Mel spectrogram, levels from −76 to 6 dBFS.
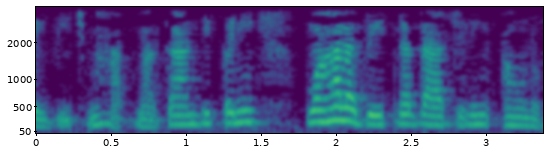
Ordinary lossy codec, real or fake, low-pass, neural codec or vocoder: none; real; 3.6 kHz; none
